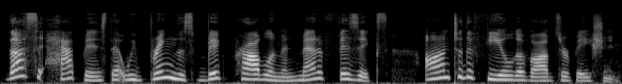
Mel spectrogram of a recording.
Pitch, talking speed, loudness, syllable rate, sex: 225 Hz, 165 wpm, -20 LUFS, 4.3 syllables/s, female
